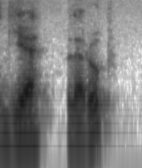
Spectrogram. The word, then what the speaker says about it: Gjellerup: No, if you if you want an entertainment book to read, Karl Gjellerup. It's written G J E That's how Danes pronounce Gjellerup.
